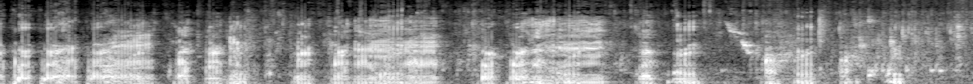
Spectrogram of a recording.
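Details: Crying pig in a farm pigsty gives loud, hoarse, drawn-out screams and grating squeals in uneven bursts, some longer wails mixed with short choppy cries.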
